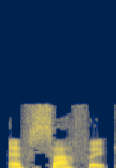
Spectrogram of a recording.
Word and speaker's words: Françafrique: Francafrique, French pronunciation, F-Safik, is France's relationship with its former African colonies.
